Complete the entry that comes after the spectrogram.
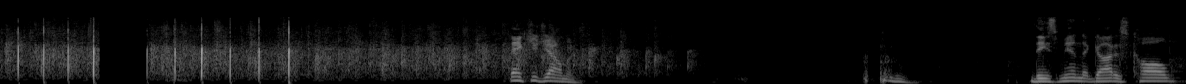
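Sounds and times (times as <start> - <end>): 
crowd applause: 0.0 - 7.2
speech: 5.1 - 5.9, 10.4 - 11.8.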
